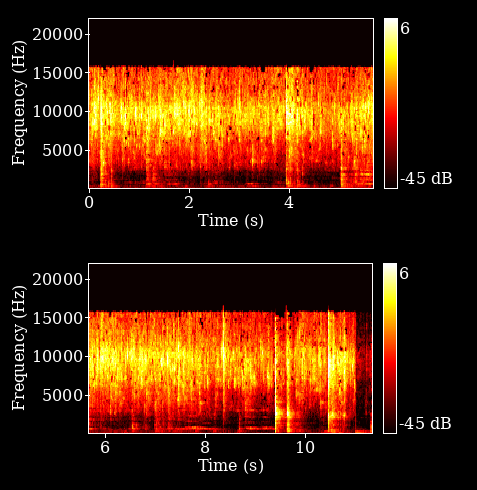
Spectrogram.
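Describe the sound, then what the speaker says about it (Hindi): Paneer frying in hot oil for chilli paneer, a quiet steady sizzle with scattered sharp clinks and scrapes of a utensil against the pan. "पनीर अच्छे से फ्राई हो चुके हैं, अब हम इन्हें निकाल लेते हैं।"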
